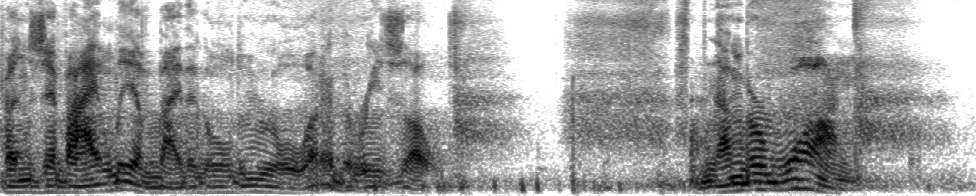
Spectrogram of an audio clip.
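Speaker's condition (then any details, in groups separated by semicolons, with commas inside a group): Laryngectomy; chemo and radiation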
